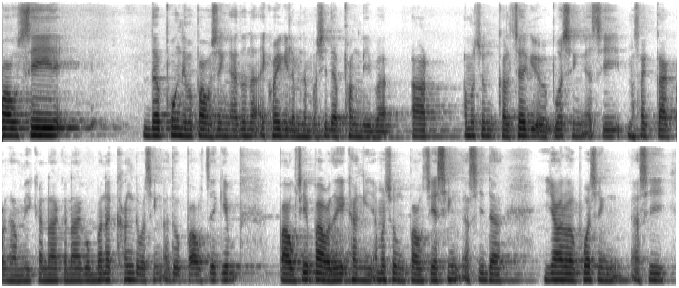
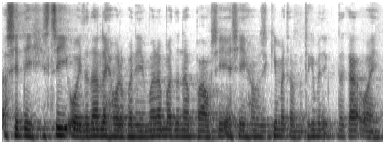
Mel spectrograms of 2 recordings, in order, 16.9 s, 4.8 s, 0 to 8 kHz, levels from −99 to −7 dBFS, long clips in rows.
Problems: none marked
